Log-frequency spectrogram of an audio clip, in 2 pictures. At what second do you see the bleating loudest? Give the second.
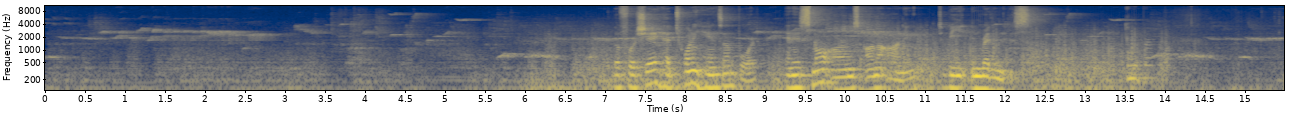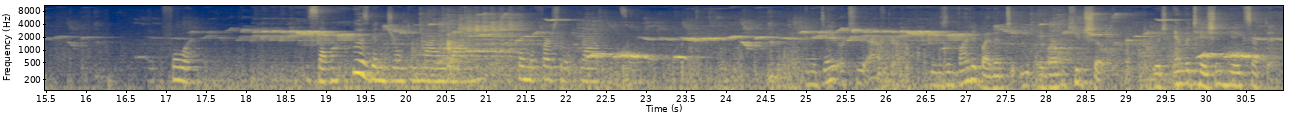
21 s.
